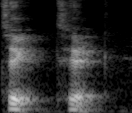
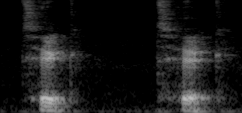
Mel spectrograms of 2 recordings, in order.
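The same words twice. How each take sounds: First: High, crisp spoken tick-tick; loud clock ticking. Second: Weak, barely voiced ticks; small, spaced-out tick, tick; feeble clock ticking. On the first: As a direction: voice an insistent clock, pitched up. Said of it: "The clock loudly measured". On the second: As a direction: let the damaged clock tick on faintly. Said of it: "continued to count feebly". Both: A narrator's reading.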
